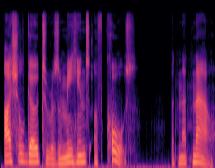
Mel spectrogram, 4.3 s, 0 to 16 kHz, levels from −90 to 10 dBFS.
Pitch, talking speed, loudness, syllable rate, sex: 140 Hz, 140 wpm, -20 LUFS, 4.1 syllables/s, male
